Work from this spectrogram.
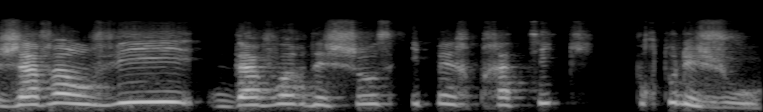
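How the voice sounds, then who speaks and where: The sound is dry and close, without echo. A woman talks fairly slowly. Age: 60s. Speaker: florist giving a customer testimonial. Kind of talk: testimony. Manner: hesitant, many fillers and repetitions.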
